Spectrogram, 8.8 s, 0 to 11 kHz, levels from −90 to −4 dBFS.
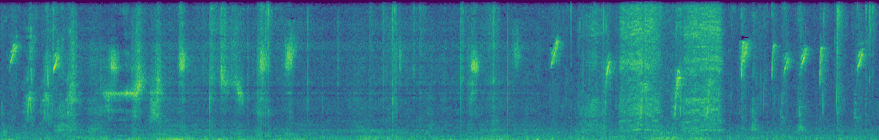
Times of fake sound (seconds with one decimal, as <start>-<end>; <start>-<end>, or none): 0.7-5.4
